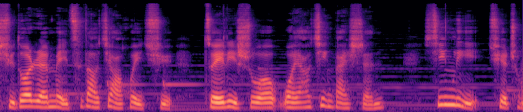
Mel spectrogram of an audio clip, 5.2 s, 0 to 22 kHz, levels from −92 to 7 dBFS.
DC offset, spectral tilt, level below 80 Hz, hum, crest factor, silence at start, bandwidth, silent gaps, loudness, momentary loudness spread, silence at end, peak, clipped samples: under 0.1%; -4 dB/octave; -66 dBFS; none; 18 dB; 0 s; 19 kHz; none; -20 LUFS; 11 LU; 0 s; -2 dBFS; under 0.1%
